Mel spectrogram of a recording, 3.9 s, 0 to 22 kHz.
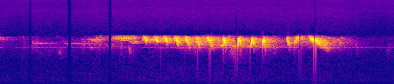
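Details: Black stork at a nest in the Łódź region of Poland at feeding time on 24 May 2021: high, squeaky, chirping calls come quickly, over three per second, building over about two seconds, with a thin steady tone behind.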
